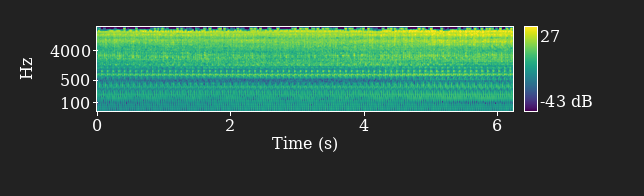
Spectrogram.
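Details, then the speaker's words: Yanmar 3TNV70 three-cylinder diesel (ex-JD Gator) just swapped into a CAT 300.9 mini excavator, idling at about 65°F: steady even clatter, regular beat, no misses or knocks, real quiet, no smoke; healthy idle. "Real quiet. No smoke. Oh man, that's really good."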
